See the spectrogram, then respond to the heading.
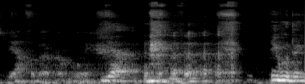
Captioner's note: laughs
